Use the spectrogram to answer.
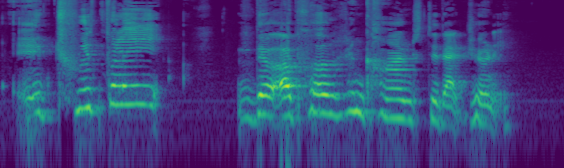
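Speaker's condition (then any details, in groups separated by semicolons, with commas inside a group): Cerebral palsy; speech therapy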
